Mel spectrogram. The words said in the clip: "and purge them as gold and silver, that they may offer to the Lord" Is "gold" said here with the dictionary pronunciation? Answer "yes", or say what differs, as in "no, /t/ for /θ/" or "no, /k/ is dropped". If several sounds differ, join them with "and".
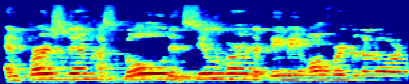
yes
